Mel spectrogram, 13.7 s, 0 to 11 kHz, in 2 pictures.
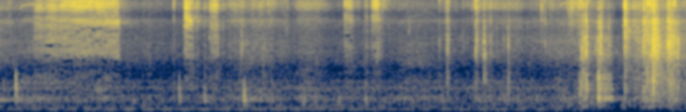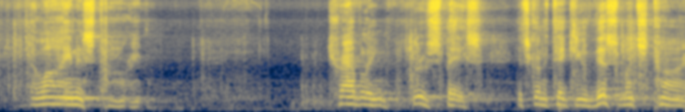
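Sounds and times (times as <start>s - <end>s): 
pen scratching across paper: 0.2s - 1.2s
speech: 1.8s - 2.2s, 7.2s - 8.4s, 10.2s - 13.7s
rustles, taps and crinkles of paper being handled: 4.4s - 7.6s, 8.7s - 9.6s, 10.2s - 13.7s.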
